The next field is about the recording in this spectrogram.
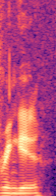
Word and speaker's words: Ringu: But the way that Japanese is written, you can't just have you have to have either a vowel or an N sound at the end of a word. So based on writing Ring in hiragana, it's pronounced, or katakana, it's pronounced Ringu.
